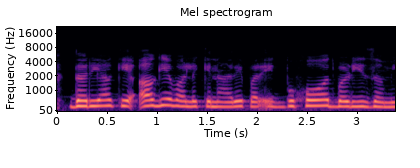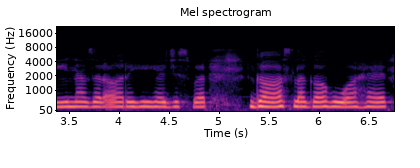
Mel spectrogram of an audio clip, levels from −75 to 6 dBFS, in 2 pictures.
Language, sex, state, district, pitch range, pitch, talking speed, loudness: Hindi, female, Uttar Pradesh, Lalitpur, 220-245 Hz, 225 Hz, 180 wpm, -18 LUFS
